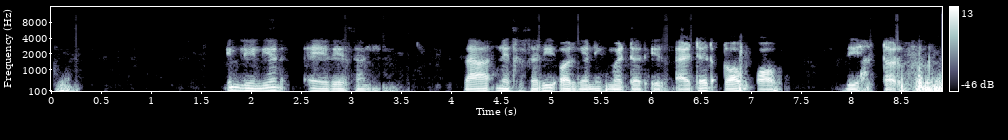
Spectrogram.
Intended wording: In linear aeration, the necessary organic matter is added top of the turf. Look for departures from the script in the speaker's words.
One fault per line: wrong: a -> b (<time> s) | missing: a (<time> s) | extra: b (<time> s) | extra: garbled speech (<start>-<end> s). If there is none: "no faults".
no faults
